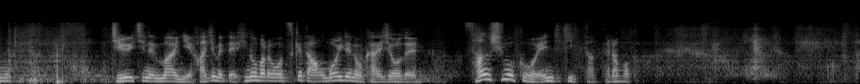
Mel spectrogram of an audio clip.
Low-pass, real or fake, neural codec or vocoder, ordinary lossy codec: 7.2 kHz; fake; codec, 16 kHz, 0.7 kbps, FocalCodec; MP3, 32 kbps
